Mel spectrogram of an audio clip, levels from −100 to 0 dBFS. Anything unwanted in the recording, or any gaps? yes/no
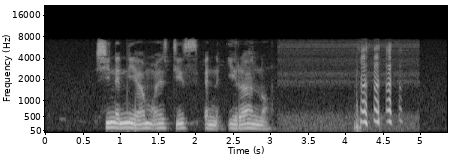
yes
